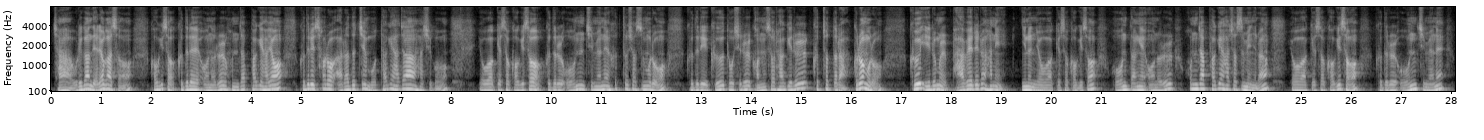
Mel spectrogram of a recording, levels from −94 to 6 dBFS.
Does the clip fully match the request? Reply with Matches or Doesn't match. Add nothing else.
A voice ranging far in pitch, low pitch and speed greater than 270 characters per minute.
Doesn't match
